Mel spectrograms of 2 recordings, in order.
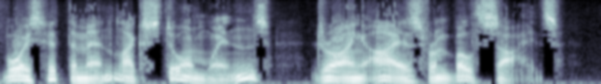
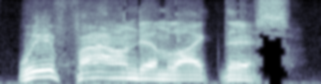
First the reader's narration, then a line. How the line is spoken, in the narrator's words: Teft of Bridge 4 shouted back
